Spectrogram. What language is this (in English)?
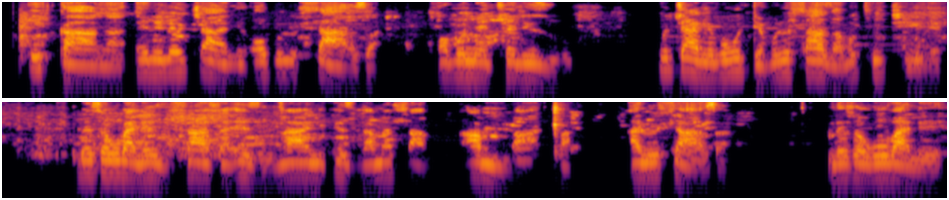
North Ndebele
